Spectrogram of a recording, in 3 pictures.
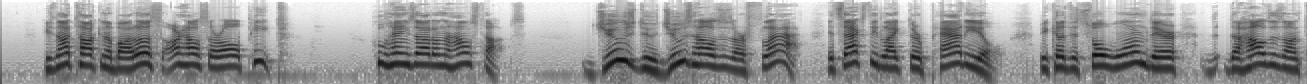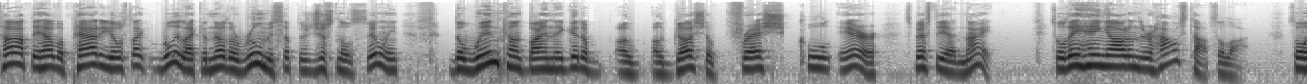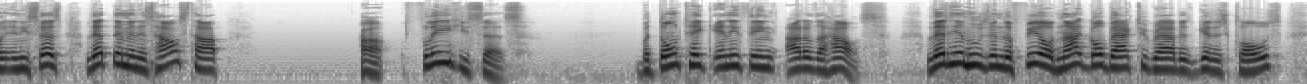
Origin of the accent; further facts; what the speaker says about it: Torrance, California, United States; I grew up in Torrance. Torrance is 22 square miles in diameter.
